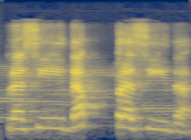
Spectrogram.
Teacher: Again dvitvam here. So before the second Prasida, we hear extra pa.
